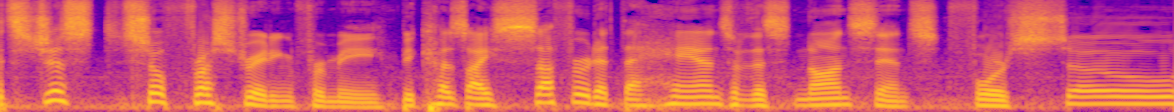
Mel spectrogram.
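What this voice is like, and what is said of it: Usual voice. Nothing is said of it.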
